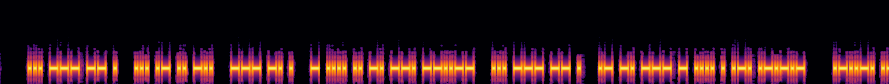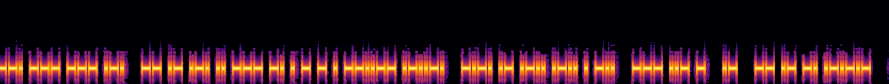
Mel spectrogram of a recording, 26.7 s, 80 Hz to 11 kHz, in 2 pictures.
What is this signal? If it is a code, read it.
Morse code, heard as a keyed tone, about 30 wpm, 700 Hz. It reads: SOME SAID ONE THING, SOME ANOTHER. "POOR MARIONETTE," CALLED OUT A MAN.
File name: Pinocchio / Pinocchio ch3 30 30 ik1hge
